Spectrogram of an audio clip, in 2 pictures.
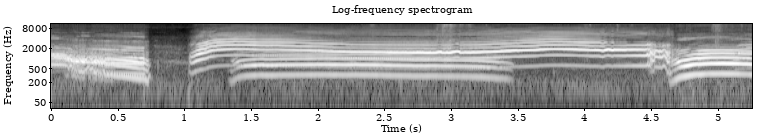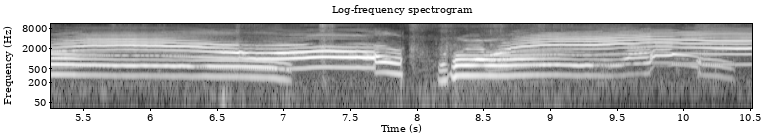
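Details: Angry cats in a fight, recorded as a rat-repelling sound: three long, tense yowls, each swelling upward at the start and then held with a quavering tone, with brief silent breaks between them.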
